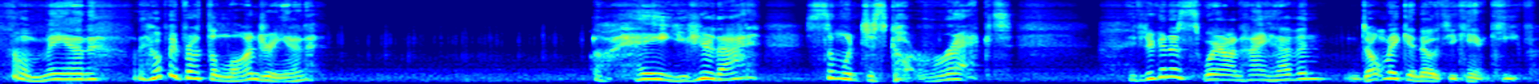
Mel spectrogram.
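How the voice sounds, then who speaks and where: Cheerful young kung fu dancer for a game: bright, animated, breezy, casual slang. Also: male voice, sits high, moderate pace, long pauses, heavily acted. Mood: casual, playful. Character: upbeat young male kung fu street dancer and courier. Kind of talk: video game character voice lines.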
